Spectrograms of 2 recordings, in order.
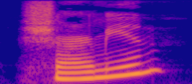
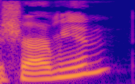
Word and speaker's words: Charmian: But is it Charmian? It's not Charmaine. – Charmaine. – Not Charmaine. – Because it's I-A-N. Is it Charmian? I should know this Charmian.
